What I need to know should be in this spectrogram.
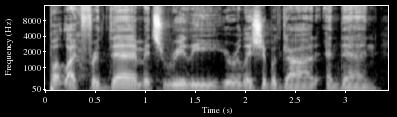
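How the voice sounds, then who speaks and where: A man's voice: medium pitch, normal speed. A young man from Nigeria hosting a podcast, telling a story in casual chat and acting out quotes with bursts of laughter. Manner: animated, acts out quotes with laughter. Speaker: podcast host.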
